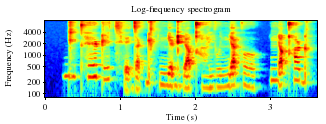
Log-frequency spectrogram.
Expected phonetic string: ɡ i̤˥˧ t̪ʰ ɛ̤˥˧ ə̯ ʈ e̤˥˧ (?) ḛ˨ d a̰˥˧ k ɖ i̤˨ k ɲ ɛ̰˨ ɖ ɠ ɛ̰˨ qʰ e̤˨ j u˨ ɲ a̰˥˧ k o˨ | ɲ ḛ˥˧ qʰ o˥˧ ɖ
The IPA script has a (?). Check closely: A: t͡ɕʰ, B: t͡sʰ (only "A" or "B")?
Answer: B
